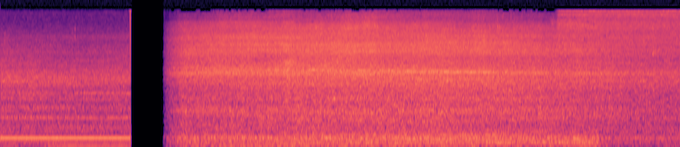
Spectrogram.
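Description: A train rumbles along the tracks, loud and close, then quiets.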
